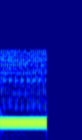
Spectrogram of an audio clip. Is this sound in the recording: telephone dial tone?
yes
